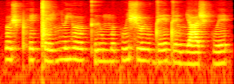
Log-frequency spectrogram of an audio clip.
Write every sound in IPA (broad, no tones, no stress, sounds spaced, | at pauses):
ɵ ʃ pʰ e ǀ e ʎ ɵ j ɵː kʼ ɨ u̯ m ɵ kʷ i ʃ ɭ ʉ u̯ d e d e l ʎ aː ʃ kʷ e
